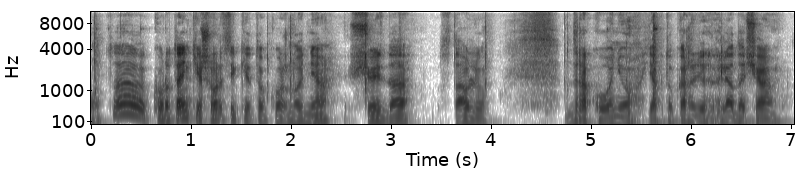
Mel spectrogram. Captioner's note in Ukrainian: сопіння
